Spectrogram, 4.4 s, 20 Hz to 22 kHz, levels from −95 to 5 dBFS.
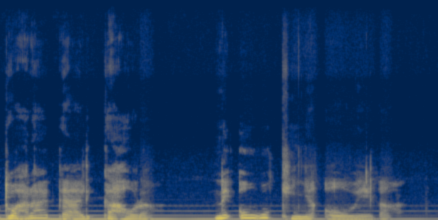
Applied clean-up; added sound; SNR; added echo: none; Musical instrument; 12 dB; none.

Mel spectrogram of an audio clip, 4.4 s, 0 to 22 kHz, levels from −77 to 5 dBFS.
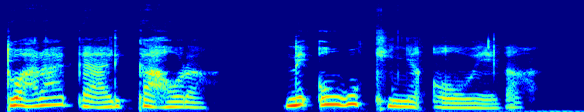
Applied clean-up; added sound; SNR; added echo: neural mask model Resemble Enhance denoiser.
